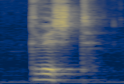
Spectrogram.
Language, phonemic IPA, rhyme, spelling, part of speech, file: Dutch, /tʋɪst/, -ɪst, twist, noun, Nl-twist.ogg
- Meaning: 1. strife, discord 2. dispute 3. twist: dance, turn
